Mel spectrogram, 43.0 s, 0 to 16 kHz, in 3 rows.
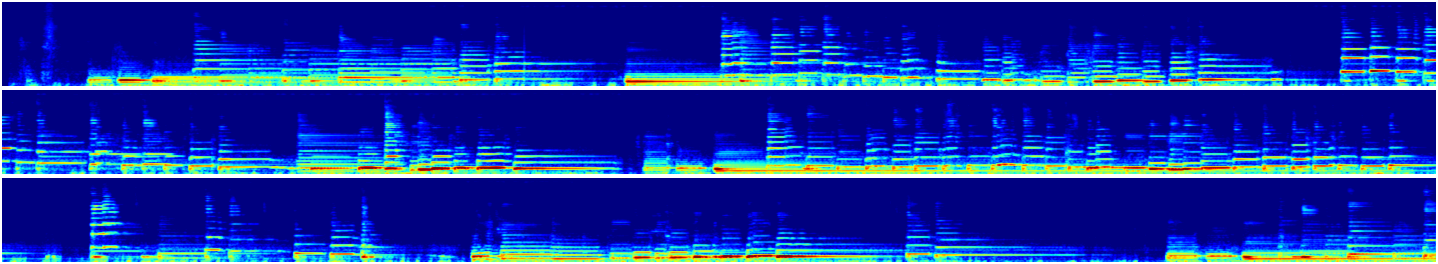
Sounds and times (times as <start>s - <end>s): Acoustic guitar: 0.1s - 43.0s.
